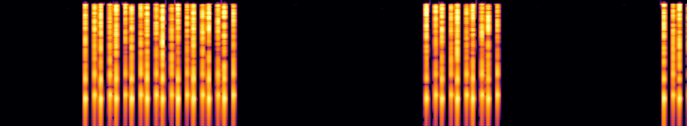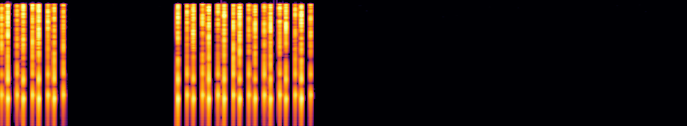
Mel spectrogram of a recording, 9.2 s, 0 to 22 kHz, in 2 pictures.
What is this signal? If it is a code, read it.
Pulse dialling, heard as clicks on a phone line, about 10 pulses a second. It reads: 0 5 6 9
